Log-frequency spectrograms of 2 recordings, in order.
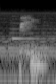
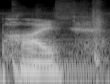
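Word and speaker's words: Givenchy π: house of givenchy and it is givenchy p yes it's p how we pronounce it not pi uh but anyway uh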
